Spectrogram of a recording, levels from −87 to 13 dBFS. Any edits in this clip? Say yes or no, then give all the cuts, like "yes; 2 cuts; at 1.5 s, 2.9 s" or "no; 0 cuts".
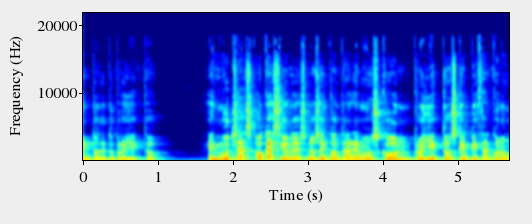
no; 0 cuts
